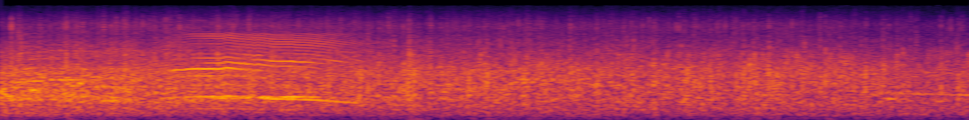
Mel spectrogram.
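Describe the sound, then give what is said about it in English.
Audience applause, prompted by Bluebottle making a sign to the audience, fills the whole clip: a dense, steady wash of many hands clapping at fairly constant loudness, with a brief high whistle or cheer cutting through early on. “And a blue bottle making sign to audience for applause.”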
